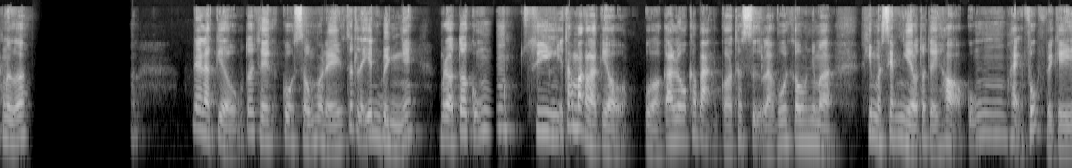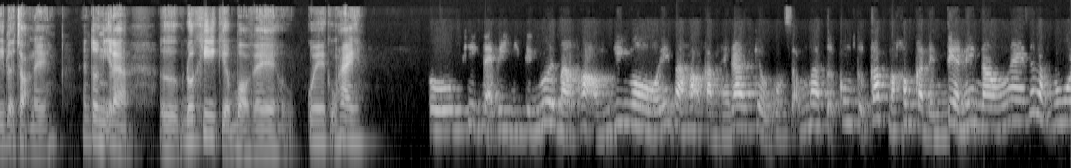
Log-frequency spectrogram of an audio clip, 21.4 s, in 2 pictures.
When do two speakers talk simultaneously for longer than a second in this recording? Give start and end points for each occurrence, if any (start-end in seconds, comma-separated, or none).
none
